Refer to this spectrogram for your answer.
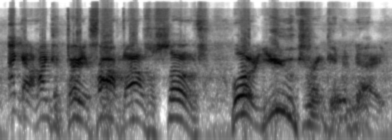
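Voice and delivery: put-on boastful streamer voice; mock him with an exaggerated put-on voice; mocking rival impression. Mimics rival bragging to his subscribers.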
